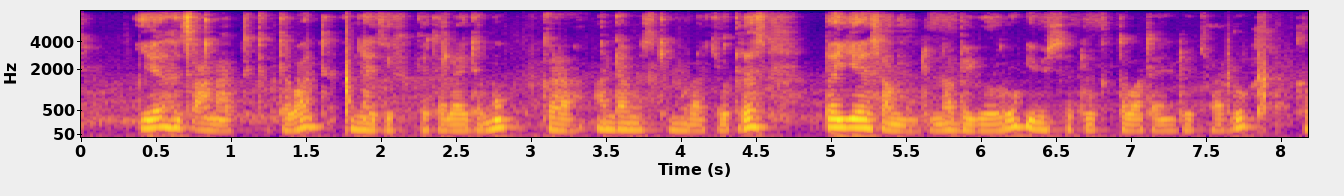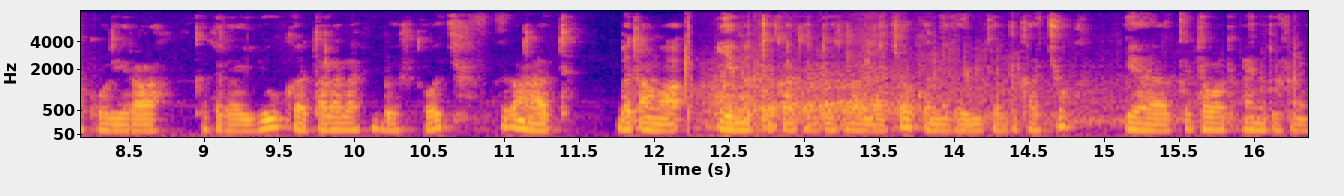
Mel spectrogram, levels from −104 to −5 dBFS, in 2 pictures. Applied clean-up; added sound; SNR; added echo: none; Skateboard; 13 dB; reverberation time 0.2 s.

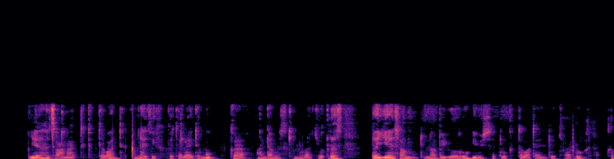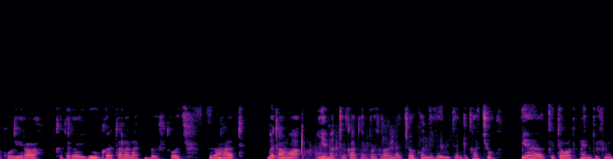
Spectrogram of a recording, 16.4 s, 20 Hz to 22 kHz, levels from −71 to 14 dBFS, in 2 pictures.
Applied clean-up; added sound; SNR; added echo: neural mask model DeepFilterNet 3.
